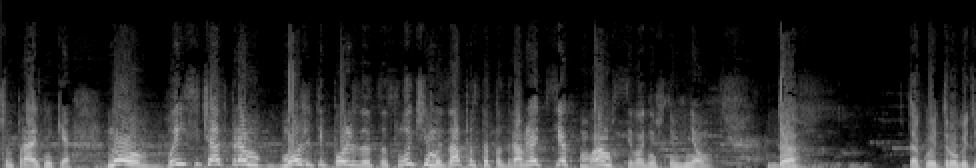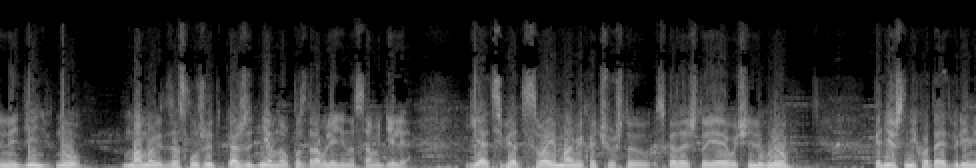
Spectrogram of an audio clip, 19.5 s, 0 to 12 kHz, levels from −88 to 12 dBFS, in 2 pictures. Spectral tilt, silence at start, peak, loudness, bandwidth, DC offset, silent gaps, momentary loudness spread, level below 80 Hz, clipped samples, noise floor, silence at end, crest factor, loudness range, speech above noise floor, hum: -7 dB/octave; 0 s; -2 dBFS; -15 LUFS; 9.8 kHz; under 0.1%; none; 8 LU; -54 dBFS; under 0.1%; -48 dBFS; 0 s; 14 dB; 4 LU; 33 dB; none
